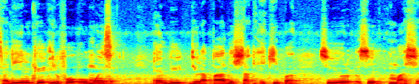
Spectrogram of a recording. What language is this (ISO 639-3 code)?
fra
